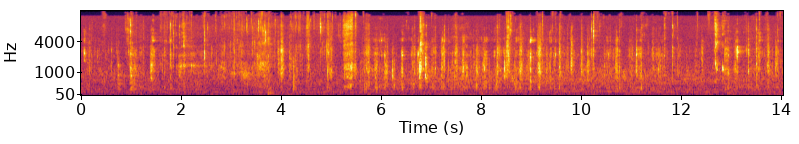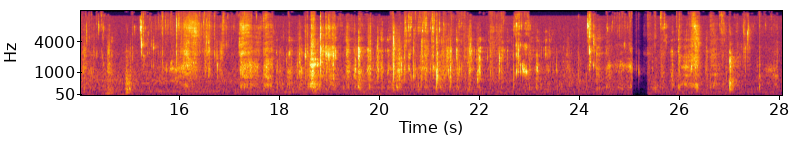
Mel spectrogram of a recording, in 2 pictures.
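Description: Close-miked eating of a crispy fried fish taco: biting and chewing, a steady run of small crisp crunches and wet mouth sounds, with a few louder crunches past the middle. The sound cuts out for a moment near the end.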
